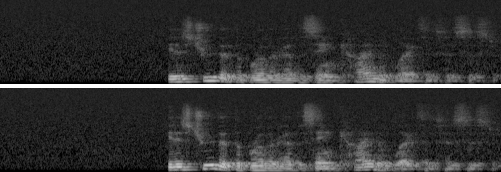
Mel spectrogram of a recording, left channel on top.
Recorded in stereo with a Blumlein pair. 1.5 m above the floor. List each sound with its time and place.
1.7 s a man speaking: 70° right, 1.9 m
